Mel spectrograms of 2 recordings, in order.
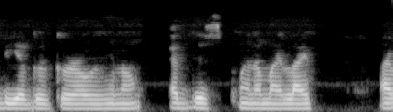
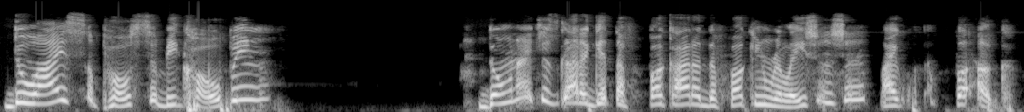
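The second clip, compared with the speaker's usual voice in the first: indignant outburst; 7 semitones higher than usual. Real, not acted. Indignant retort to coping question.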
